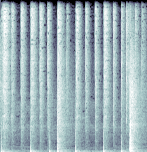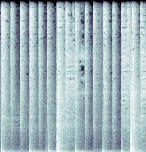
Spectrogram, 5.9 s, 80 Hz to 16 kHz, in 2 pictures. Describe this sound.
surf-quiet-loop
A loop of a kind of surf-like, 60's-like rock beat, breakdown section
